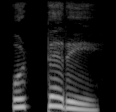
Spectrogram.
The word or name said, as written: ಓಡ್ರ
